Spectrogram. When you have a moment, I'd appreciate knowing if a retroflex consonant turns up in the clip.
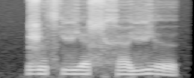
yes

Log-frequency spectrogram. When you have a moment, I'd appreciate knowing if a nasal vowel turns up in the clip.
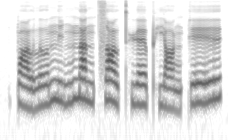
no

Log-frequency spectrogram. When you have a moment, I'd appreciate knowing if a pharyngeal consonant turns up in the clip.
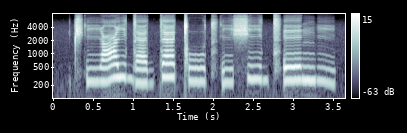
yes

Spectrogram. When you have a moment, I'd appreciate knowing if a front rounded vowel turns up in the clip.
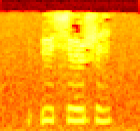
yes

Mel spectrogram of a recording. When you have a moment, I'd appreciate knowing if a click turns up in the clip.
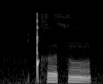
yes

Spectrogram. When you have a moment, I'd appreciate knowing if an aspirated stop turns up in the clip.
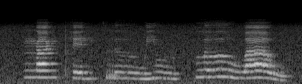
yes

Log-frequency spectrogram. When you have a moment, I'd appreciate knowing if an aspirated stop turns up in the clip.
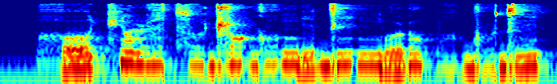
no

